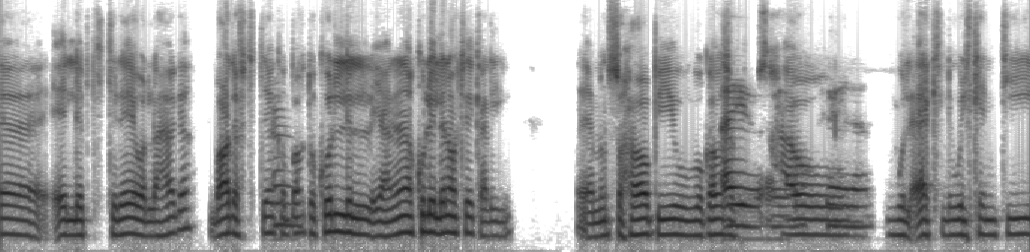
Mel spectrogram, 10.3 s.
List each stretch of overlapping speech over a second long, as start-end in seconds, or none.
7.2-8.5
